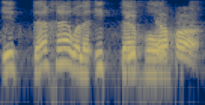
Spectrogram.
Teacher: خلي بالك من التفخيم بتاع الخاء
